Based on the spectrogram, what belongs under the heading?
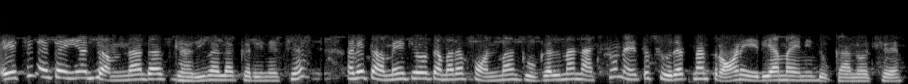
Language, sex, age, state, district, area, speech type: Gujarati, female, 45-60, Gujarat, Surat, urban, conversation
